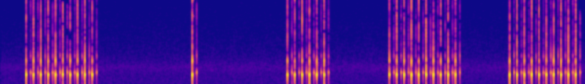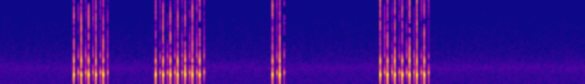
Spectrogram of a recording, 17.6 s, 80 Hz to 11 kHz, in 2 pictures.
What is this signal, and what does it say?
Pulse dialling, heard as clicks on a phone line, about 9 pulses a second. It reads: 0 1 6 0 0 5 7 2 7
